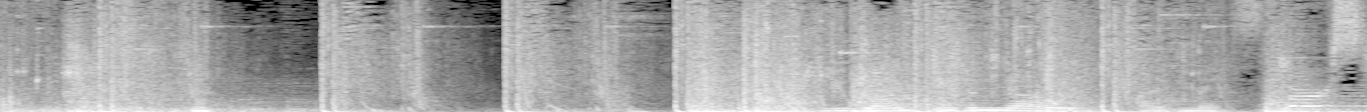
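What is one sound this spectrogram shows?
Game spell blasts and weapon strikes crackle and thud in quick bursts.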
